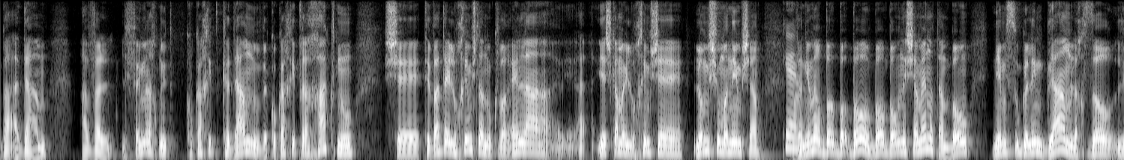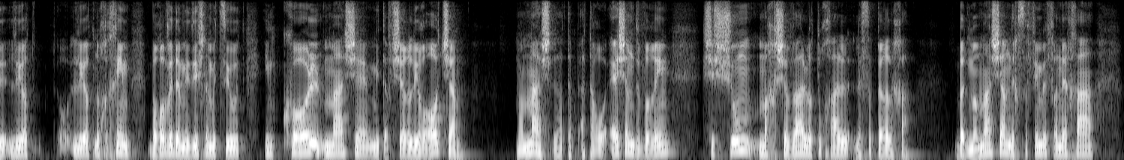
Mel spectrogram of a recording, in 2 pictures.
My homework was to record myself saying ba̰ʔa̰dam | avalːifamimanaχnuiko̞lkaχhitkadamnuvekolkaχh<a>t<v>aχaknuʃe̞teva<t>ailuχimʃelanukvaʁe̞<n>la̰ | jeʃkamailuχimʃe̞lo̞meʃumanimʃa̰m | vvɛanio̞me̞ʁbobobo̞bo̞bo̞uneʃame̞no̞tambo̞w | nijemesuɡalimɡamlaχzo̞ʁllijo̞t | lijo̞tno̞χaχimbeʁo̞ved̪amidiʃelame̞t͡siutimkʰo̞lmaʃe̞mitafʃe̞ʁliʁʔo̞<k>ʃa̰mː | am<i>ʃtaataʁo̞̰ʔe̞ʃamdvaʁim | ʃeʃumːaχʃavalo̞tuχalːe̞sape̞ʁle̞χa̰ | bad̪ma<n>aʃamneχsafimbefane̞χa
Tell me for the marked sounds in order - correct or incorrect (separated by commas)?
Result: incorrect, incorrect, correct, correct, incorrect, incorrect, incorrect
